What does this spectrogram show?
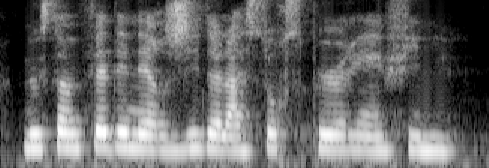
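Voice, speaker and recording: At a fairly slow pace, a woman with a fairly high pitch speaks in a monotone, flat intonation. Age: 30s. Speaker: medium, channeler. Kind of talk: channeled spiritual message.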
